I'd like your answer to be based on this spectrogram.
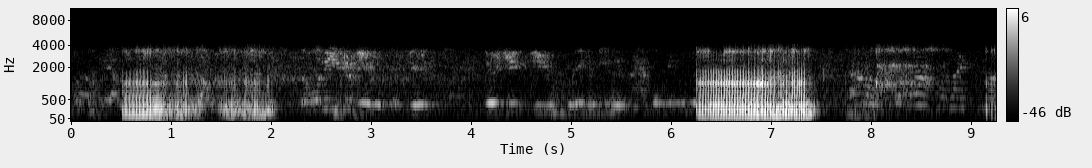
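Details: A 6-month-old female Shar Pei dog sleeping on the couch: loud, rattling, buzzy inhaled snores alternating with quieter breathing; typical snoring of a short-faced dog.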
